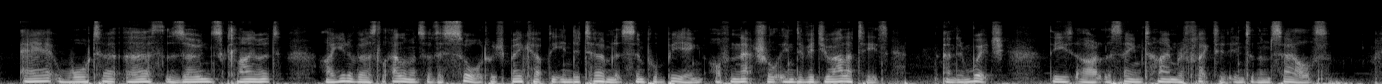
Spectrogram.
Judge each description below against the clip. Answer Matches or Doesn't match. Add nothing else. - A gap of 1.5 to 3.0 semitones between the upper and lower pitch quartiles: Matches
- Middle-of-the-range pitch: Doesn't match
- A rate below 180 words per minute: Matches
